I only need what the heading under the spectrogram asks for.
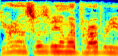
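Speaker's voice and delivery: shrieking, high-pitched screaming yell. Speaker retells a man chasing them into the street, imitating a man screaming. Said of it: "and he was screaming".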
